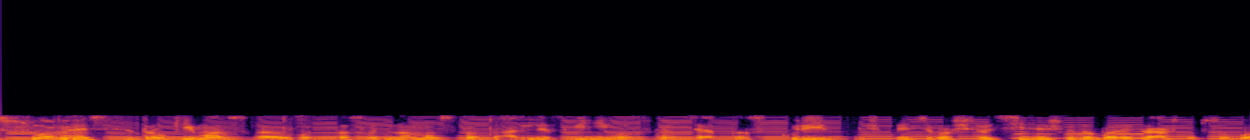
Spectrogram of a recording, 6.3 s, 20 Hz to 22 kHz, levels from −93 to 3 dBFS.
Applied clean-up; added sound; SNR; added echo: neural mask model RNNoise.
